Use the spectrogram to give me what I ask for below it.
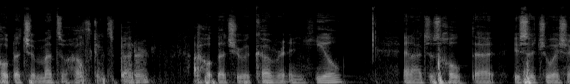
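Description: From 0.82 to 2.11 s there's a call bitrate drop. The encoder was starved of bits, which fits a fall from about 48 kbps to roughly 7 kbps. For about 1.2 s the top end shrinks from 20 kHz to 8 kHz, so the sound goes muffled and rough until it recovers.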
